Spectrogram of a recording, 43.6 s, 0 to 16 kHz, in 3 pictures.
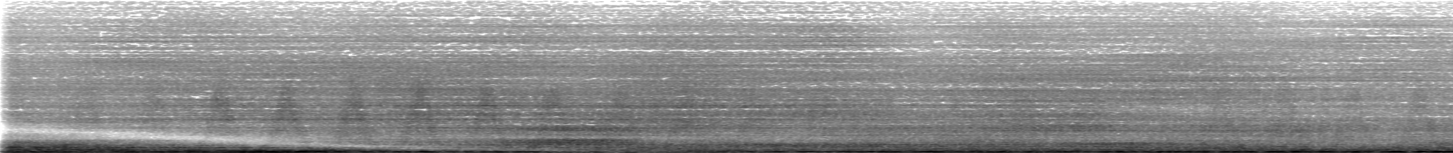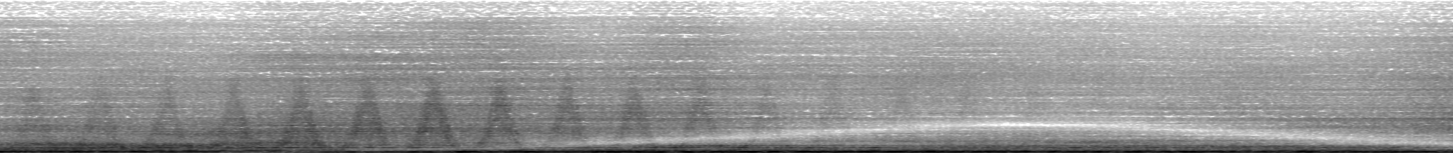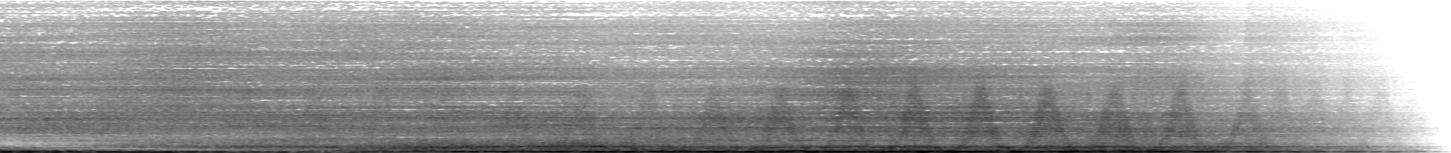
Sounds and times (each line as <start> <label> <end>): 0.0 drone 43.4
